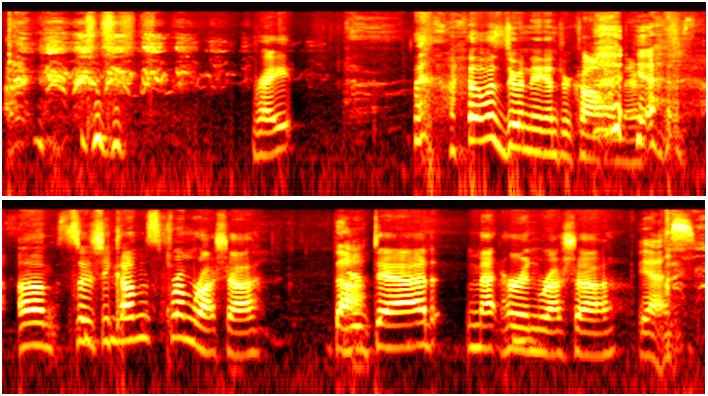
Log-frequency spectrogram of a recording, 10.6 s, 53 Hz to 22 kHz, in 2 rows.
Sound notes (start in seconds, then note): 0.0 laughs; 7.2 foreign language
